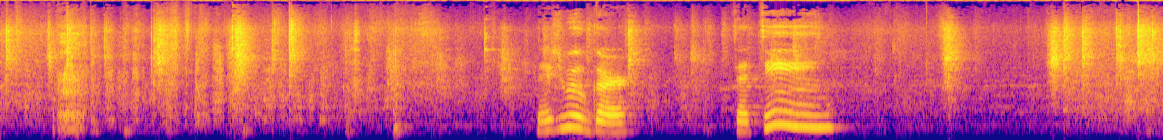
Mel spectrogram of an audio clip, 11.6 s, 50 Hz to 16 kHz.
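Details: A blonde Labrador mix female, about two years old and 60 pounds, up for adoption in Troy, Illinois, gives two wavering, drawn-out whining calls amid a person's chatter and scattered indoor clicks and knocks.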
